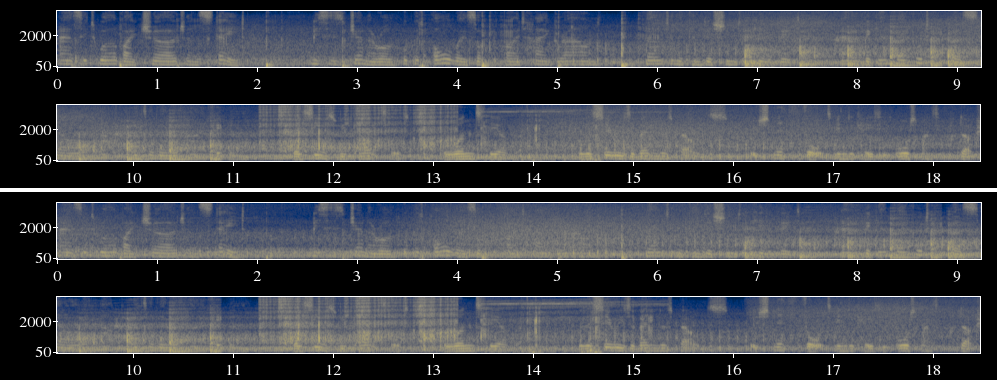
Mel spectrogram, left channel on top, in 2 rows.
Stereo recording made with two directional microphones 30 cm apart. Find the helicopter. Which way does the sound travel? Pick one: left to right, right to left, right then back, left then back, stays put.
right to left.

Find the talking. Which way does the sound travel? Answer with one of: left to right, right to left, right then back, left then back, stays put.
stays put.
